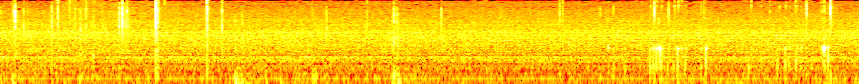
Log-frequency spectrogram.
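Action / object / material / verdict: tap / small glass dropper bottle / glass / none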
